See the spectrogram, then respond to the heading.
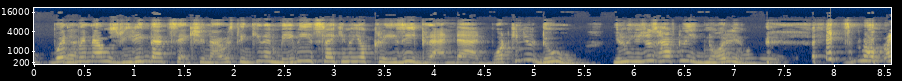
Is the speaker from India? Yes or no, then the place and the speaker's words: yes; India; as an Indian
